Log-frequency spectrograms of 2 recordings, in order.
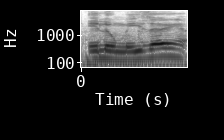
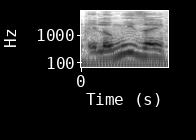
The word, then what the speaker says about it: Illumise: this one of these is going to be illumise I believe that's how you are technically supposed to pronounce it next encounter is gonna be a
